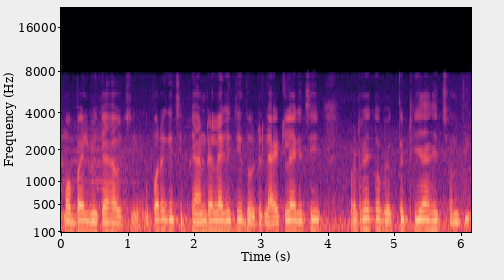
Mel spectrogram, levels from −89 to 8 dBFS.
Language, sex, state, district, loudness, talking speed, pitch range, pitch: Odia, male, Odisha, Malkangiri, -14 LUFS, 165 wpm, 115-125 Hz, 120 Hz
